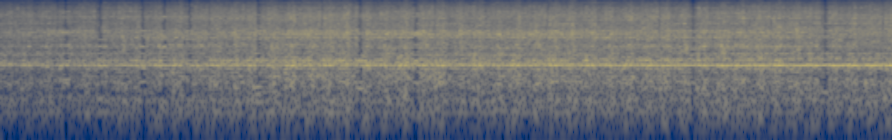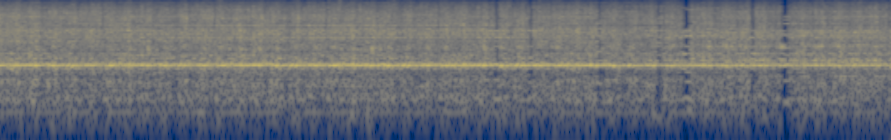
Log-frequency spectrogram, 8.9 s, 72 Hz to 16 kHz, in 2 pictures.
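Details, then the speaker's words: 1953 MG TD parked 45 years, cranked with valve cover off checking for oil flow: smooth steady starter whir, no clacking; engine spins freely, normal cranking, oil flow achieved. "sounds good no clacking like to see if we get some oil coming"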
